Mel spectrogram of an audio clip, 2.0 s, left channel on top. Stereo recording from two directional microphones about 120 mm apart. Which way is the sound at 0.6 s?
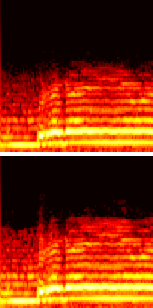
35° right (ahead or behind).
